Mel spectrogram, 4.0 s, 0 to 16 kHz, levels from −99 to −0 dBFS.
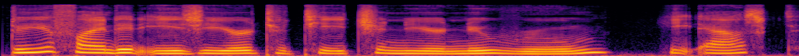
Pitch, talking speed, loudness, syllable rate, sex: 190 Hz, 195 wpm, -17 LUFS, 4.1 syllables/s, female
